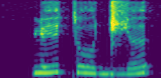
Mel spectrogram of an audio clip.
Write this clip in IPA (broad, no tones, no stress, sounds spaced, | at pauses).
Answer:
ɳ ɪ t o d͡ʑ ə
